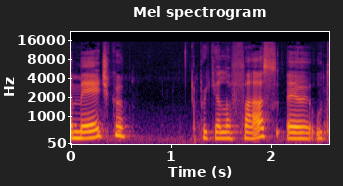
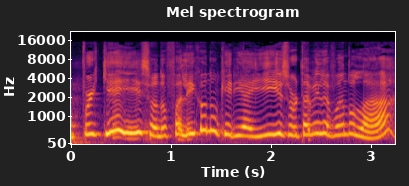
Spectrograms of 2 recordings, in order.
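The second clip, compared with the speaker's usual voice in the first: higher, louder, quick protesting question; mock indignant protest; 6 semitones higher, 5 dB louder, faster than usual. Telling God he is taking her back there, mock indignant. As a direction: complain to the Lord in mock outrage. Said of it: "Eu olhei e falei".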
